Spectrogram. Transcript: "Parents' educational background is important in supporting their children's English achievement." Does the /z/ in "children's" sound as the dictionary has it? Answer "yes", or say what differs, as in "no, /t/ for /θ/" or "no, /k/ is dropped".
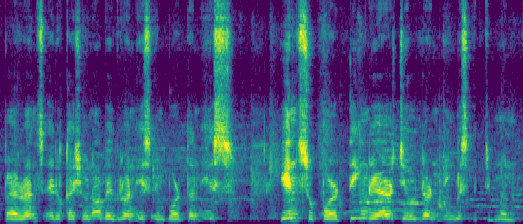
no, /z/ is dropped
